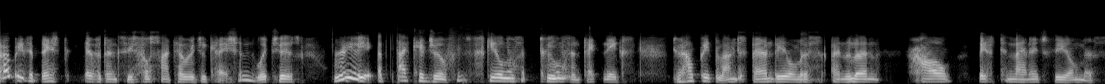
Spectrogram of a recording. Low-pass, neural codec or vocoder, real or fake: 7.2 kHz; codec, 16 kHz, 1 kbps, FreqCodec, larger model; fake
